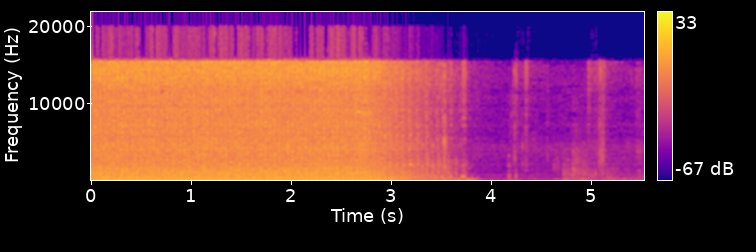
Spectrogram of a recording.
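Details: Craftsman Gold mower, Briggs Quantum 6.75 engine, low on fuel: steady even putter with no misses for a few seconds, then winds down and stops; started slow then came up to speed, choke fine; healthy.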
